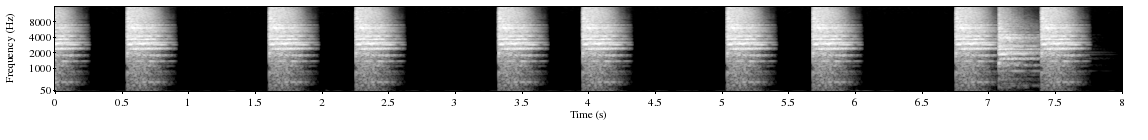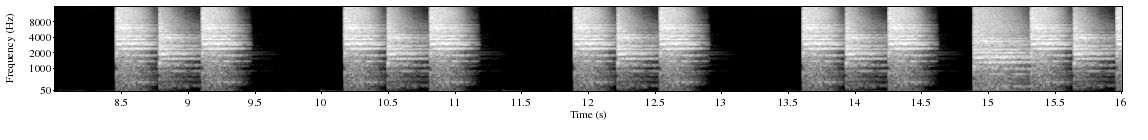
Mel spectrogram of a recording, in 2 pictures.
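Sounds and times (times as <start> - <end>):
sharp metallic clang: 14.9 - 15.6.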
